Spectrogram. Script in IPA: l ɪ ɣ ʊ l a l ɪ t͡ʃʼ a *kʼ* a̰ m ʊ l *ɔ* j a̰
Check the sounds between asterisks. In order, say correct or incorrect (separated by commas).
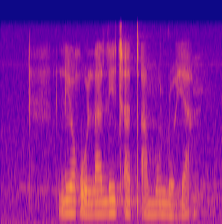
incorrect, correct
